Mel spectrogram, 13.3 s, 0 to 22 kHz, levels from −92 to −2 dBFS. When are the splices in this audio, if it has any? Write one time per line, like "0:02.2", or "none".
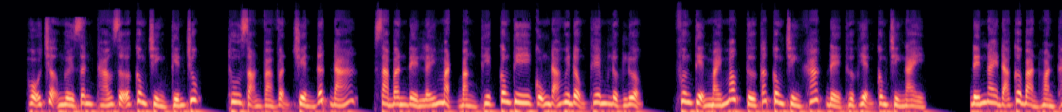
0:06.2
